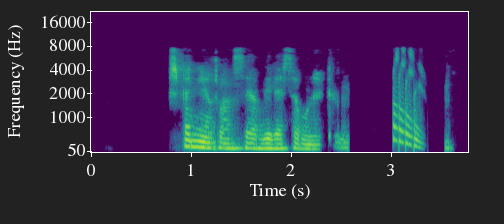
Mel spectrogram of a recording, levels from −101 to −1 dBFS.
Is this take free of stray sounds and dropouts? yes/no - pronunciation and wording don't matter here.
no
